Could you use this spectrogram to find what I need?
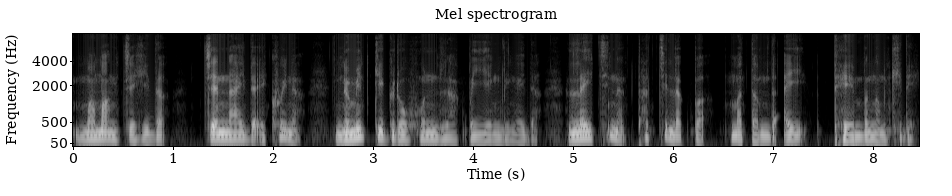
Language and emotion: Manipuri, sad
